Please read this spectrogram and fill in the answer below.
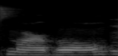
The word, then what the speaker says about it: MRBL: And MRBL, which you pronounce as Marble, mm-hmm.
